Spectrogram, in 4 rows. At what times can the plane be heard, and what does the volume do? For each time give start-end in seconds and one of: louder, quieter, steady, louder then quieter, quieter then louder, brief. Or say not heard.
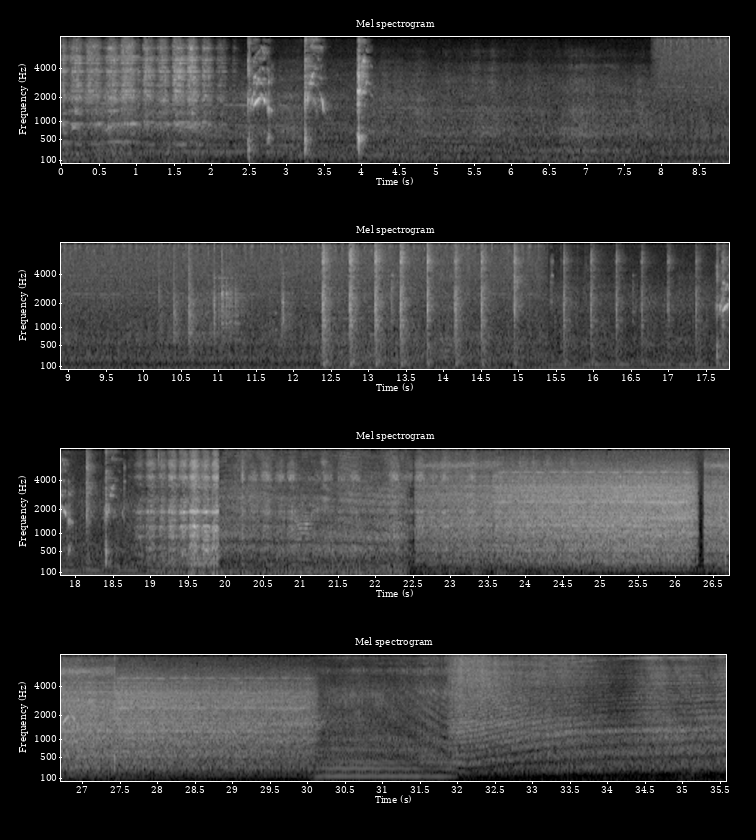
0.1-35.5 louder then quieter.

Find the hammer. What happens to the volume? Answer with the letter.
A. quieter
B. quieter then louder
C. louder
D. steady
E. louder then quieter
E.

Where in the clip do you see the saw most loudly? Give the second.
20 s.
